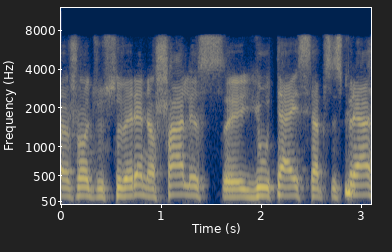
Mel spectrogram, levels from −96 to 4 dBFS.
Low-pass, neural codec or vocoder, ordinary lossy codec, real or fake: 7.2 kHz; none; AAC, 64 kbps; real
